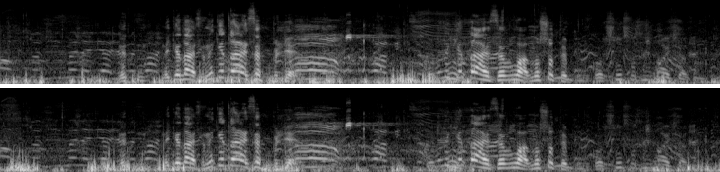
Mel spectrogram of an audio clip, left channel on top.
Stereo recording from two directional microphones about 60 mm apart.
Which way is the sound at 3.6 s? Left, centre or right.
Centre.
